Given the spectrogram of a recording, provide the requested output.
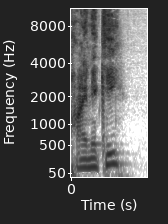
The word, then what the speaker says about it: Heinicke: Heinicke.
